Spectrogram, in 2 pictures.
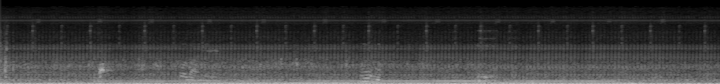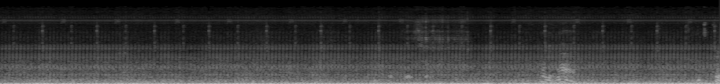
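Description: Car engine idling while stopped, a steady low rumble, with faint voices over it.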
